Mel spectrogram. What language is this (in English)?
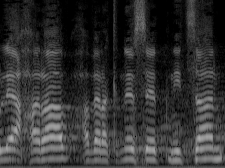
Hebrew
